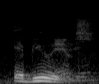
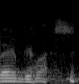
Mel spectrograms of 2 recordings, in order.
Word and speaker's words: ebullience: Ebullience. – Ebullience. Not ambulance. Ebullience. Yes.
